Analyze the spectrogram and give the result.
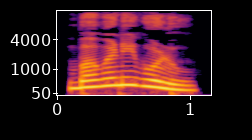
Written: ಬವಣಿಗೊಳು

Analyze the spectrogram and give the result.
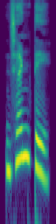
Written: ಜೊಂಡು

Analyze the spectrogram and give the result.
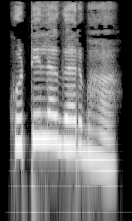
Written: ಕುಟಿಲಗರ್ಭ

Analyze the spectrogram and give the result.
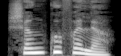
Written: ಶಂಕುಫಲ

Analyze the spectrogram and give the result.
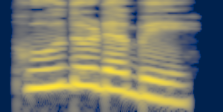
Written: ಹೂದೊಡಬೆ

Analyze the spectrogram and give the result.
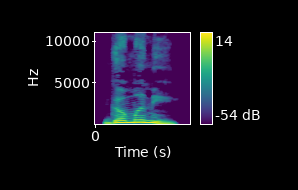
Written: ಕಮನಿ

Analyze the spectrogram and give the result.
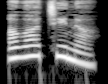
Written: ಅವಾಚೀನ

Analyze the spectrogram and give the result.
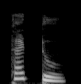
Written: ಥೋಡೆ

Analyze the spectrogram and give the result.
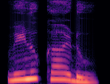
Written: ವಿಳ್ಕಾಡು

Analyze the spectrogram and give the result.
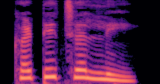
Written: ಕಡಚ್ಚಿಲು

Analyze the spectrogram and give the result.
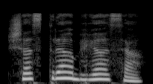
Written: ಶಸ್ತ್ರಾಭ್ಯಾಸ

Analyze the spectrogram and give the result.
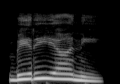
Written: ಬಿರಿಯಾನಿ

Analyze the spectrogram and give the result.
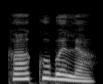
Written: ಕಾಕುಬಲ

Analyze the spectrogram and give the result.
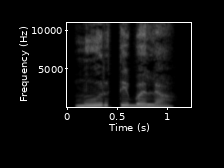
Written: ಮೂರ್ತಿಬಲ

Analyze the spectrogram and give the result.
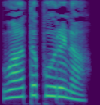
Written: ವಾತಪೂರಣ

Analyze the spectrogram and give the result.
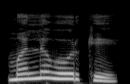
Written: ಮೂಲಿವರ್ಗ

